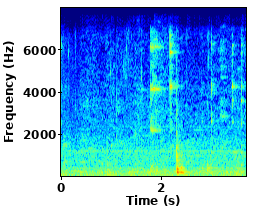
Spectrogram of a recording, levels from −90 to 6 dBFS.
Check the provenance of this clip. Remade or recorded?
recorded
